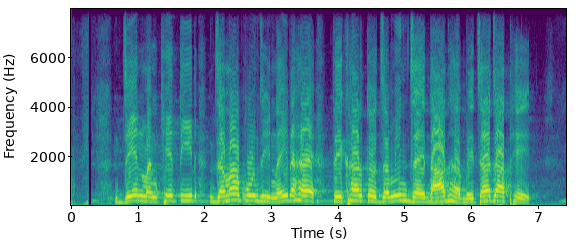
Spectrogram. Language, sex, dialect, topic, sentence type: Chhattisgarhi, male, Eastern, banking, statement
